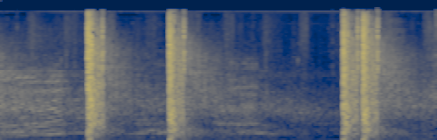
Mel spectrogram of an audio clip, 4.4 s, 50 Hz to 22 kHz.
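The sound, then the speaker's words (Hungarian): Pistol shots fired at a cow in a video game: several sharp, cracking reports spaced irregularly, each with a brief ringing tail over a faint background hum. “Még 2 darab golyó van ebben a pisztolyban. Kíváncsi vagyok, hogy ez elég lesz-e, hogy lepuffantsam a tehénkét.”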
